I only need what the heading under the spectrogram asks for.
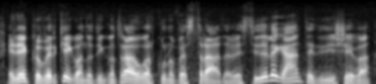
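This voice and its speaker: Man, mid-pitched voice, conversational explainer, playful asides. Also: lively intonation, fast. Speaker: explainer of local dialect and folklore. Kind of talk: conversational explainer with rhetorical questions.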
